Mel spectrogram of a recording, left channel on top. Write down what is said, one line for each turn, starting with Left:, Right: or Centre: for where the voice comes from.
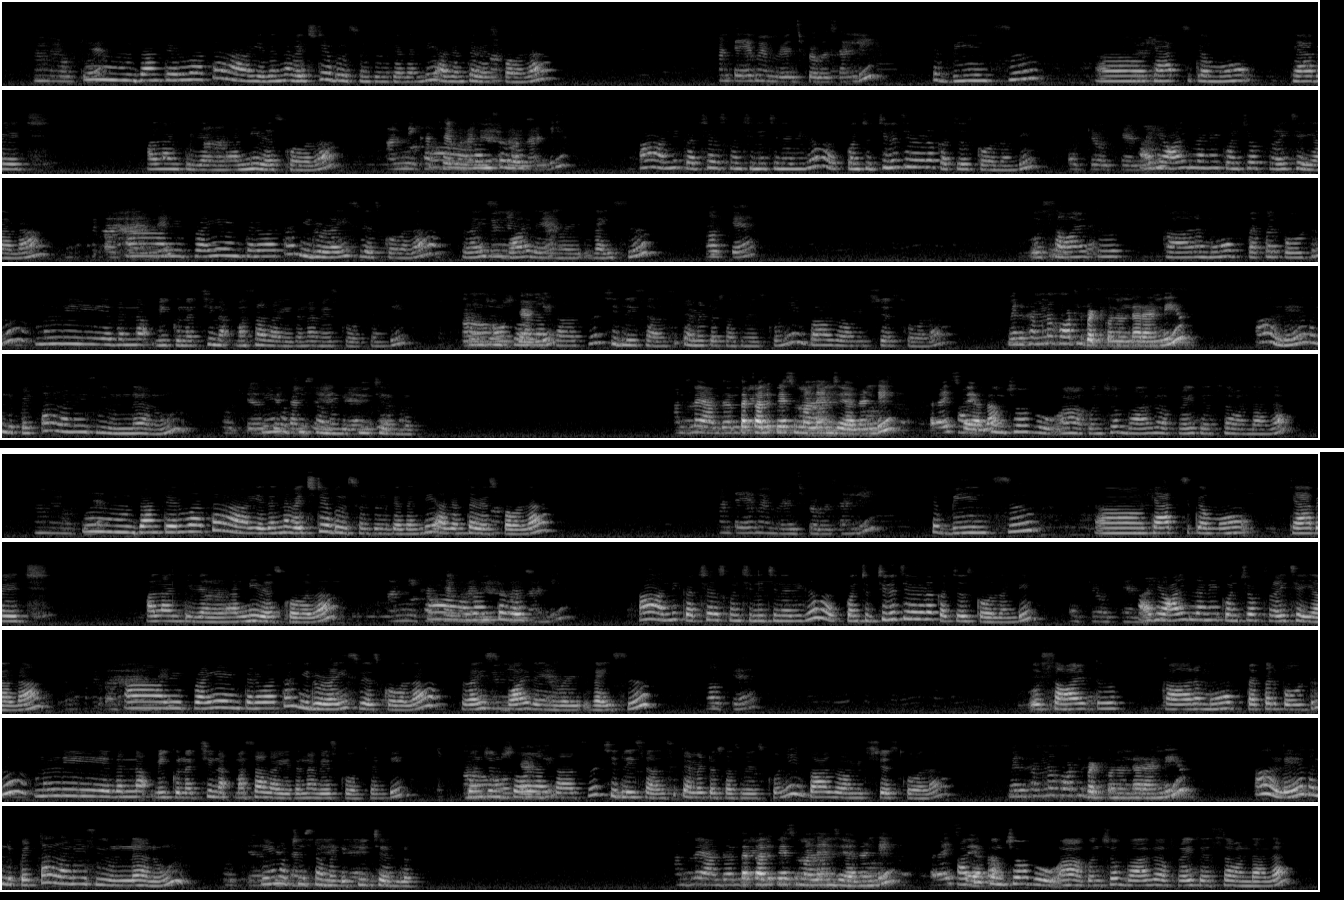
Left: ఉమ్ ఓకే
Right: మ్మ్ దాని తరువా త ఏదన్న వెజిటేబుల్స్ ఉంటుంది కదన్ డి అదంతా వేసుకోవల్ల
Left: ఆ ఏమేం వెజ్ పబల్స్ అండి
Right: బీన్స్ ఆ
Left: ఉమ్
Right: క్యాప్సికము క్యాబేజ్ అలాంటివి అ
Left: ఆ
Right: అన్ని వేసుకోవాలా
Left: అన్ని కట్
Right: ఆ!
Left: చేయకుండానే
Right: అవంతా
Left: వేసుకోవాల
Right: వేస్
Left: అండి
Right: ఆ అన్ని కట్ చేసుకొని చిన్న చిన్నదిగా కొంచెం చిన్న చిన్నదిగా కట్ చేసుకోవాలండి
Left: ఓకే ఓకే అండి
Right: అది ఆయిల్లోనే కొంచెం ఫ్రై చెయ్యాలా
Left: ఓకే
Right: ఆ
Left: అండి
Right: అది ఫ్రై అయిన తర్వాత మీరు రైస్ వేస్ కోవాల రైస్
Left: ఉమ్
Right: బాయిల్
Left: ఓకే
Right: అయిన రై రైస్
Left: ఓకే
Right: ఎ సాల్ట్
Left: ఓకే
Right: కారము పెప్పర్ పౌడరు మళ్ళీ ఏదన్నా మీకు నచ్చిన మసాలా ఏదన్నా వేసుకోవచ్చండి
Left: ఆ
Right: కొంచం
Left: ఓకే
Right: సోయా
Left: అండి
Right: sauce chilli sauce tomato sauce వేసుకొని బాగా మిక్స్ చేసుకోవాలా
Left: మీరు సన్న హోటల్ పెట్టుకొని ఉండారా అండి
Right: ఆ లేదండి పెట్టాలనేసి ఉన్నాను
Left: ఓకే ఓకే
Right: ఏమో
Left: కంటిన్యూ
Right: చూసామండి
Left: చేయండి
Right: ఫ్యూచర్లో
Left: అట్లే అంతంత కలిపేసి మళ్ళ ఏం చేయాలండి రైస్
Right: అదే
Left: వేయాలా
Right: కొంచేపు ఆ కొంచెం బాగా ఫ్రై చేస్తా ఉండాలా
